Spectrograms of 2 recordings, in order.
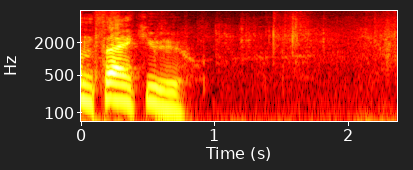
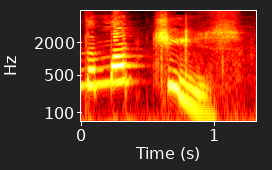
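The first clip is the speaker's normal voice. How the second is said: mock Munchies voice; 8 semitones higher, slower than usual. Names the Munchies, voice shifts.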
